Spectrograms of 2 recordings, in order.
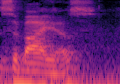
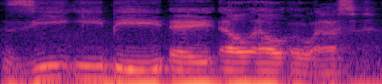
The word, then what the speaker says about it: Zeballos: Um he he's um President Zeballos, which is spelled Z E B A L L O S.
